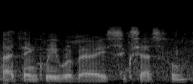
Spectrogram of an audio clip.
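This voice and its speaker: An actor playing a calm, self-assured superhero giving deliberate, matter-of-fact interview answers in a film bonus recording. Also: male voice, extremely low pitch. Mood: measured, self-assured. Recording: muffled, noisy old interview tape.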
